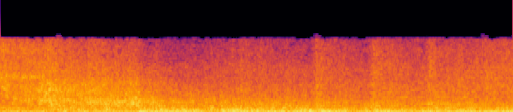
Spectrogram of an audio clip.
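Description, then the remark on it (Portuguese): Loud, continuous thunder rumbles through a storm with lightning as a boat nearly capsizes, a deep rolling roar with heavy low-end swells and a steady hiss of rain or wind layered on top, no voices present. “Todos entram em desespero total diante da tempestade, diante dos trovões, diante dos relâmpagos e raios.”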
